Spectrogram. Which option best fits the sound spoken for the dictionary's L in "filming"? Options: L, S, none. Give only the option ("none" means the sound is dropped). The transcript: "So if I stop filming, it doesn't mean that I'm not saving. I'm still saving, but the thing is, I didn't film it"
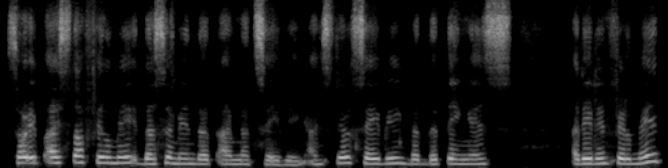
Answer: L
